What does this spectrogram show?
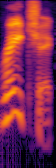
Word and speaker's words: Raichik: person name uh I wrote it down corre phonetically here for myself CH rayi yes that's right Ray chick I got it right that's who we're going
